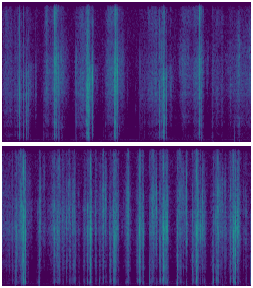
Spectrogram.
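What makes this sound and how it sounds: A hand rests on top of a large red and white hollow inflated vinyl beach ball while the fingertips press and peel the sticky vinyl. This gives quiet, bright, crunchy crackles in short bursts that grow busier and more rapid toward the end, over a faint steady low hum.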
